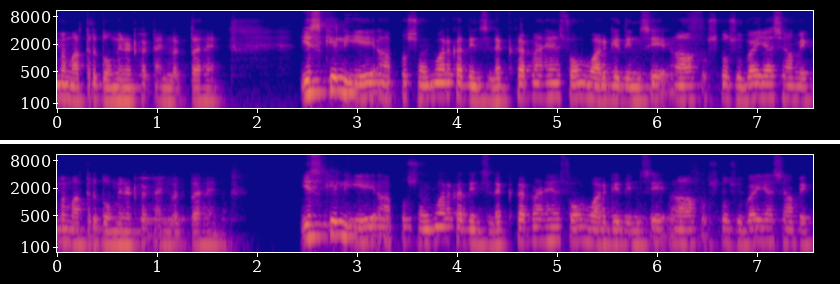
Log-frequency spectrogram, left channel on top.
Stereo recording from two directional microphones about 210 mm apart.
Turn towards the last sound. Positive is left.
turn(degrees=40)  # may be behind; listen again after turning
